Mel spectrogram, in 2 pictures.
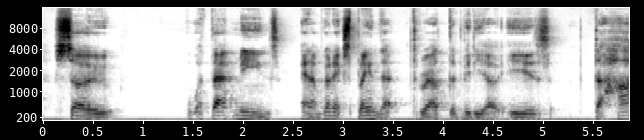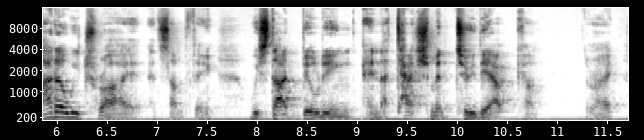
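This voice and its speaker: A man at a fairly slow pace with fairly even intonation, audible room echo and noticeable background noise. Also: medium pitch for a man. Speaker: speech coach for people who stutter. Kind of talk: casual talking-head vlog. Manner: halting, with fillers and repetitions.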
